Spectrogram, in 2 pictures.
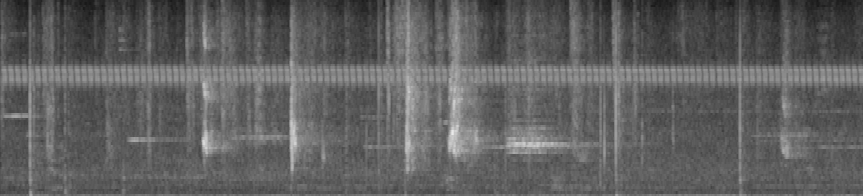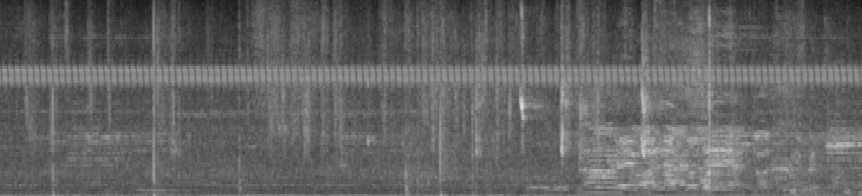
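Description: A basketball bouncing on an outdoor hard court, heard as scattered sharp thuds, with short high squeaks of sneakers. Players' voices call out near the end.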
